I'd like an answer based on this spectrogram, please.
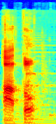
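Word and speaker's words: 後: Also in other contexts, by the way, it's accented on the first syllable, ato.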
